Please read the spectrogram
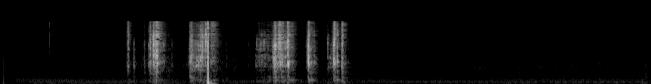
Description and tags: Mosin Nagant Bolt
This is the sound of an old bolt action Russian Rifle being cocked at a slow/moderate pace. Remember to be responsible and don't frighten anyone with this noise.
cocking-rifle, gun, bolt-action, Mosin, Russian-Rifle, cock, bolt, cocking, Nagant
